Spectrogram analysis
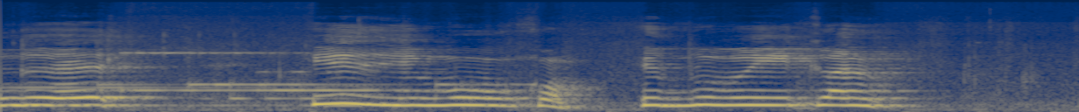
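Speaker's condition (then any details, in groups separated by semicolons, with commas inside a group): Cerebral palsy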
